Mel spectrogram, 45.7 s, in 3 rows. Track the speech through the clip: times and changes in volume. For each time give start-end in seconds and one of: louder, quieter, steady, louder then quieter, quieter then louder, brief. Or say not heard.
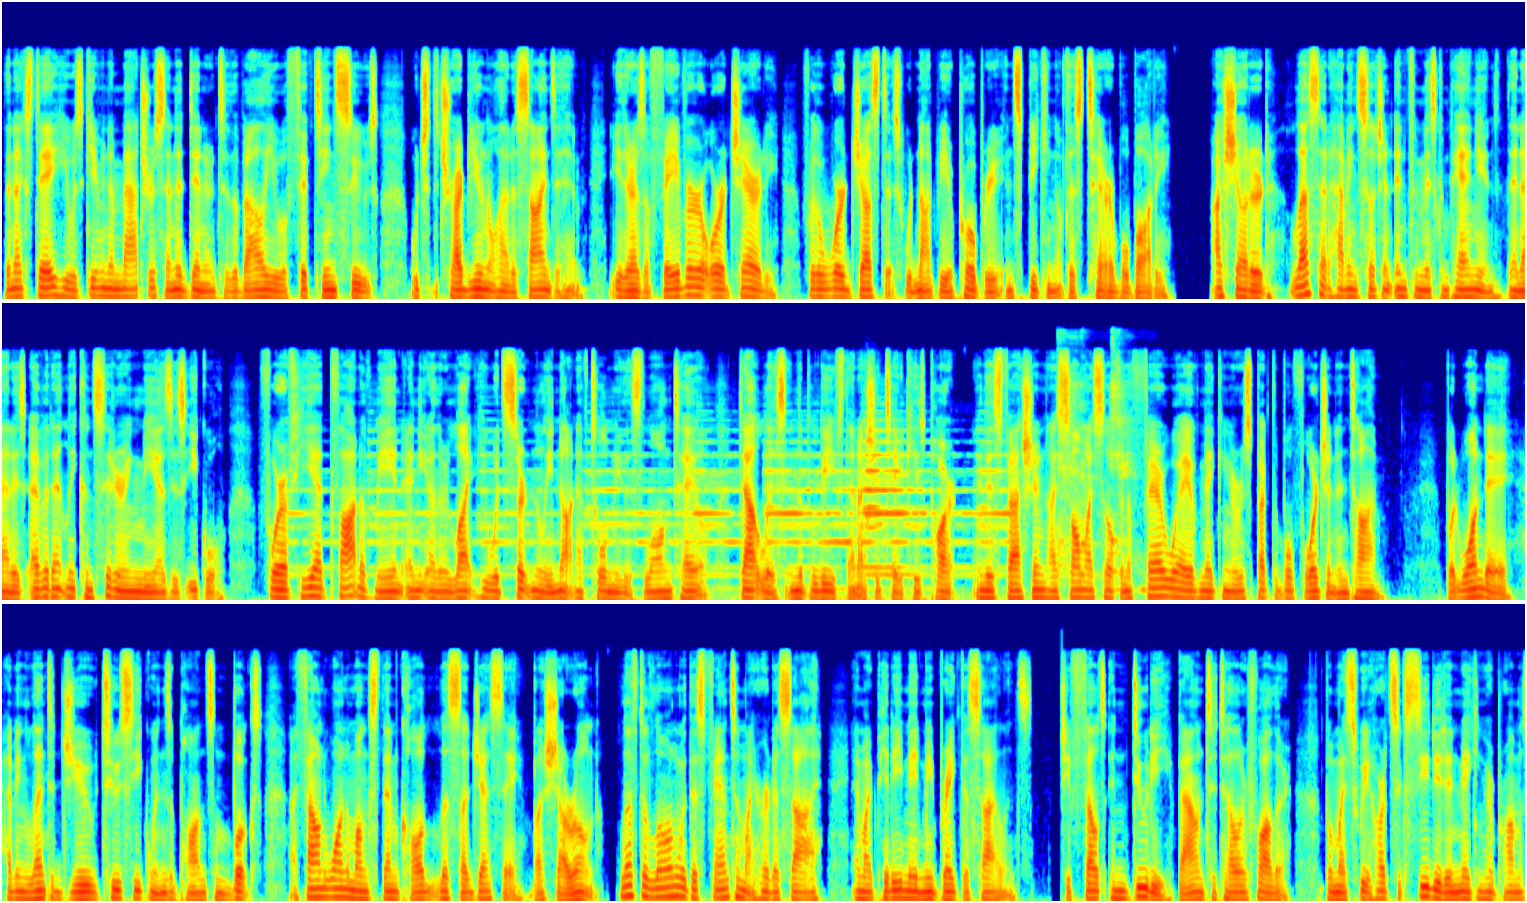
0.0-45.6 steady.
